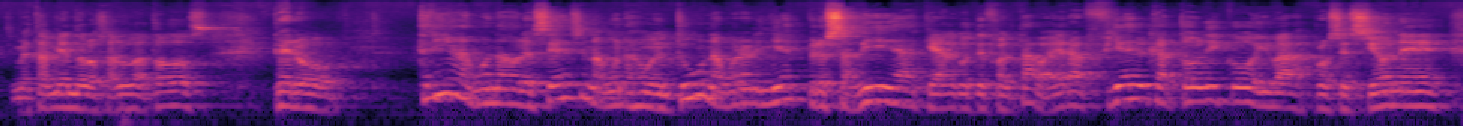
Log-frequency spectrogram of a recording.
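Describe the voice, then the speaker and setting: A man's voice: fairly high pitch, lively intonation, quick pace, darkish tone. A man from the Canary Islands, preaching an earnest, personal sermon from his home with many rhetorical questions. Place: room at home. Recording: very echoey room.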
